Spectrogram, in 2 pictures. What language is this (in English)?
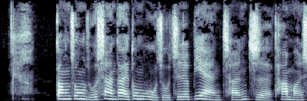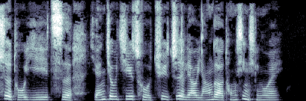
Chinese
